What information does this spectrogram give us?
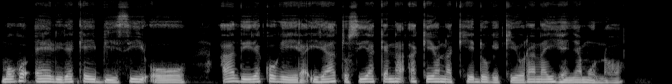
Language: Kikuyu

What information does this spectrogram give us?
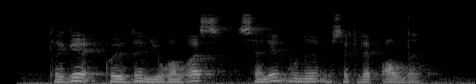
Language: Bashkir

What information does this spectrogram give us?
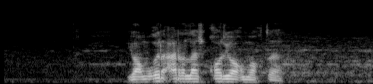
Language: Uzbek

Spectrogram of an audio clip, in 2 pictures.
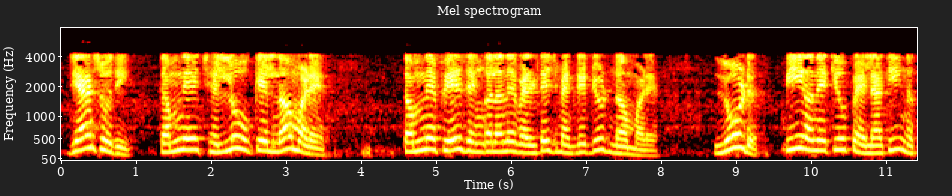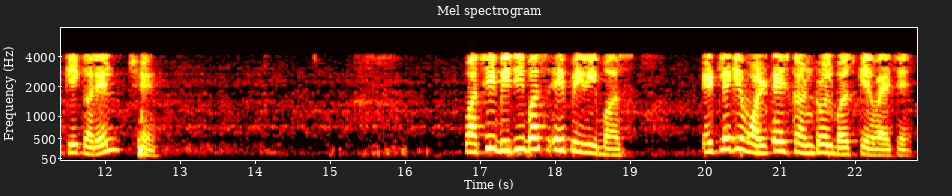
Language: Gujarati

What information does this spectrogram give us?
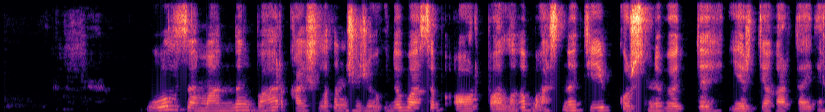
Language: Kazakh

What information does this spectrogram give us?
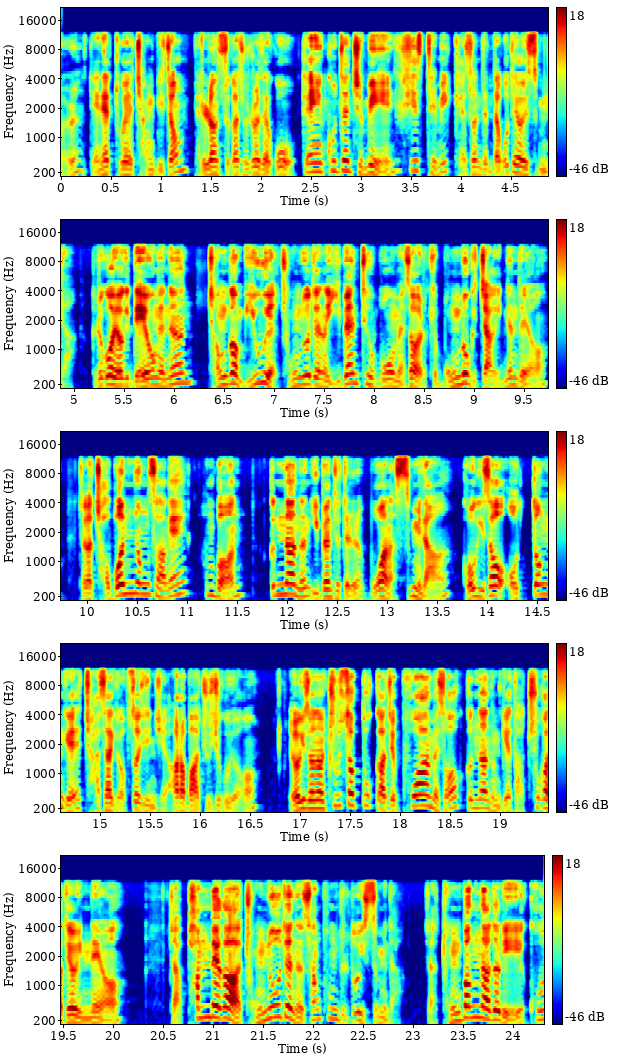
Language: Korean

